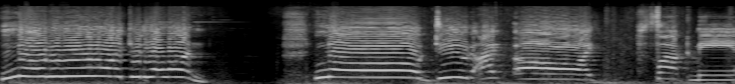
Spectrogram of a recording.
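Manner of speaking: very high, panicked, stretched-out "no" repeated. Reacting after throwing the L one by mistake: panicking. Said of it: "I'm just panicking now".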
